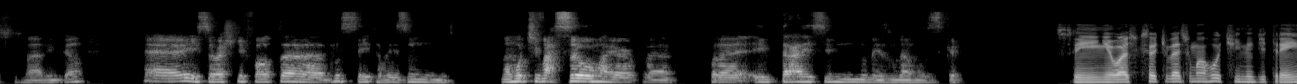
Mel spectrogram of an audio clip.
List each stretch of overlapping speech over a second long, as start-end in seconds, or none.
none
